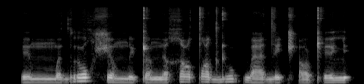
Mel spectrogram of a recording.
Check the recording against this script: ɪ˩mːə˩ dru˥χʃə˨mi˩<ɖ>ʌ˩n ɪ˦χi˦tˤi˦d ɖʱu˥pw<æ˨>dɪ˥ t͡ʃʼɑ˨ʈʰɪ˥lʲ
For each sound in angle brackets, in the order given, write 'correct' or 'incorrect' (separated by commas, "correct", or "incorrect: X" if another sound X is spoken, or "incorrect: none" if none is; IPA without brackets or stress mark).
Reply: incorrect: ʈ, correct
